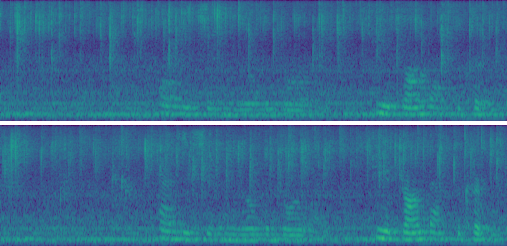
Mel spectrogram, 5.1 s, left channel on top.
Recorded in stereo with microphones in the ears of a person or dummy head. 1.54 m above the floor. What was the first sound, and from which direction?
A woman speaking, 55° right (ahead or behind).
